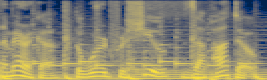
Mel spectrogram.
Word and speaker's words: zapato: In Latin America, the word for shoe, zapato, sounds just like it starts with an s, sapato. But in a lot of Spain, they use a th sound, so it comes out like thapato.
